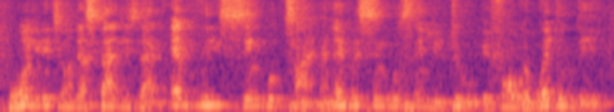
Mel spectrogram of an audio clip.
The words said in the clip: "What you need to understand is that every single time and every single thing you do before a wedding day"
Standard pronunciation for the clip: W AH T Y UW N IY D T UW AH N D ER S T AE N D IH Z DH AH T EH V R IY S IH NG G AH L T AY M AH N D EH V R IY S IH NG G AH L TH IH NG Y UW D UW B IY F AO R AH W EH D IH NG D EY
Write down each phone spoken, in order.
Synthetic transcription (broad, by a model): W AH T Y UW N IY D T UW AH N D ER S T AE N D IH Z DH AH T EH V R IY S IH NG G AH L T AY M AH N EH V R IY S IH NG G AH L TH IH NG Y UW D UW B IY F AO W AH W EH D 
